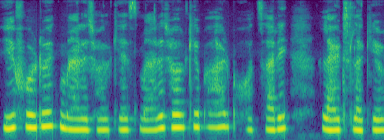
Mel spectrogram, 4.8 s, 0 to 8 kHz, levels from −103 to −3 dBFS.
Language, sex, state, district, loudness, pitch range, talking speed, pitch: Hindi, female, Jharkhand, Palamu, -15 LUFS, 230-275 Hz, 210 wpm, 250 Hz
